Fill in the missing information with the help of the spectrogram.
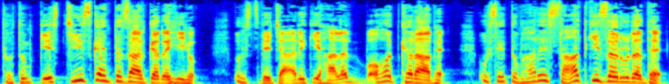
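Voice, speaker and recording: Casting: concerned cartoon dad, played by a man, protective, persuasive, husky, close dry sound. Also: on the high side, animated, normal speed, no room sound. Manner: earnest, persuasive. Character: earnest, protective Indian husband and father.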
